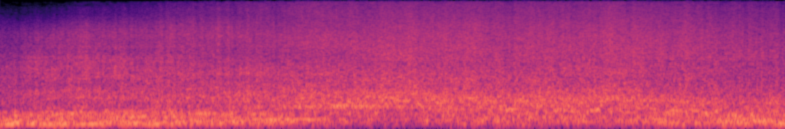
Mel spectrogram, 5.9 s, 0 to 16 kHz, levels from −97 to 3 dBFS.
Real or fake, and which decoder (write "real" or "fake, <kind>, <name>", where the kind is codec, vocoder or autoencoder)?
fake, vocoder, BigVGAN v2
